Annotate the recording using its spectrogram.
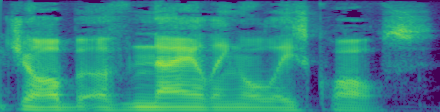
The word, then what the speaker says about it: quolls: So let's talk about your research with the quolls. – Okay, so... – And I'm saying it right again. – Yeah, right? – Quolls, yes. Quolls.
